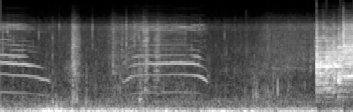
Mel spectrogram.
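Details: Wet stray kittens wailing in the rain ahead of a typhoon: two long meows, the first sinking in pitch, the second level before dropping away, followed near the end by a sudden loud burst of noise.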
